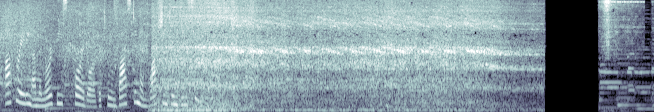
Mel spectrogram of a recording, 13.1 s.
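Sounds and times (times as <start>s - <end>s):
train passing on rails: 0.0s - 10.9s
high wavering whine: 3.0s - 10.9s.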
